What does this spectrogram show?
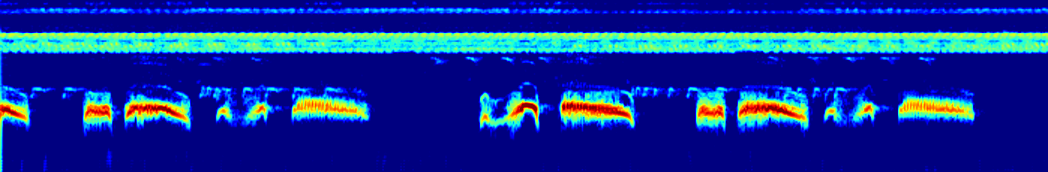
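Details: Lure recording of a persistent spotted dove calling others to sing: irregular bursts of hollow coos, short clipped notes mixed with longer falling ones and a few quick rising blips, in two clusters separated by a pause, over a steady high hiss.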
